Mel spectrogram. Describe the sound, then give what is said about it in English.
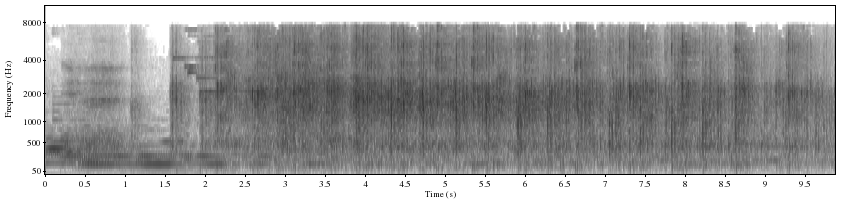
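A crowd breaks into sustained applause after a brief opening with a few voices, the dense clapping steady and fairly loud for most of the ten seconds. “But as if you are clapping, as if you don't want to clap.”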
